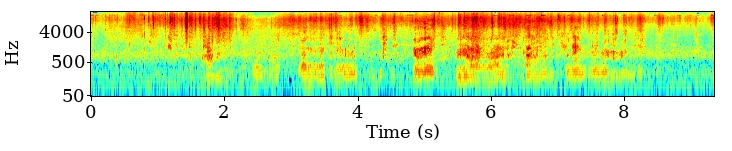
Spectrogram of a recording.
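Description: Bedlington Terriers, a mother and her puppies, vocalising during rough play: a run of short yips and whimpers, loudest about halfway through.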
